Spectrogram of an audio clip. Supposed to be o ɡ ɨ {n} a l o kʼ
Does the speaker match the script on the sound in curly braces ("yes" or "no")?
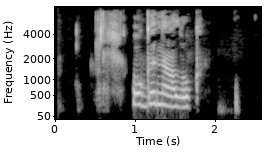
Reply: yes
